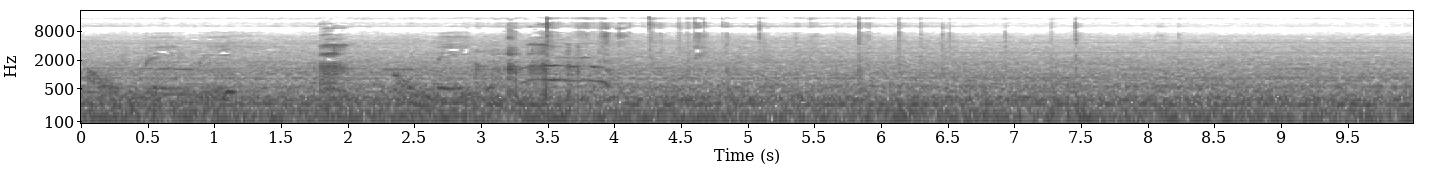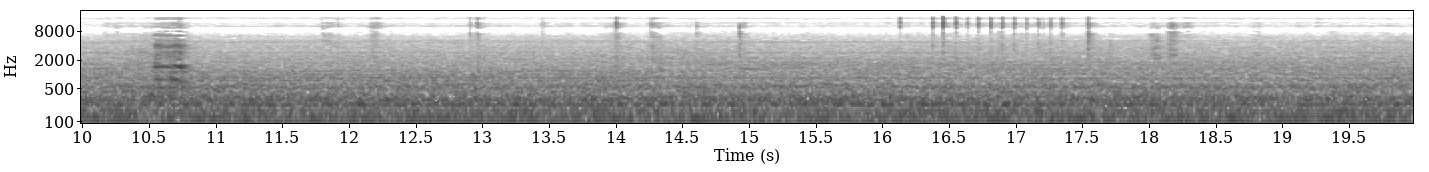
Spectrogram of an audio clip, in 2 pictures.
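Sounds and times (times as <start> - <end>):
low background hum: 0.0 - 19.9
parrot squawk: 3.0 - 4.1, 10.4 - 10.9.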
